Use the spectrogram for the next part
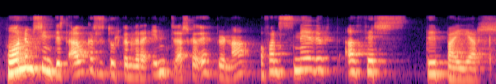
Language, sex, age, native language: Icelandic, other, 30-39, Icelandic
